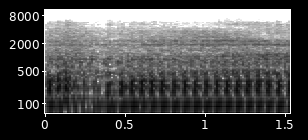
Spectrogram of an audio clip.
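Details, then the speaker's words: Suzuki DR-Z400 with stock Mikuni BSR36 carb gummed by old fuel and carbon, started hot on choke; lumpy single-cylinder idle pulsing, stumbling and wanting to die when throttle twisted: engine bogs and dies, carb cleaning needed. "it starts pretty wide you see i'm twisting the throttle and it's just it wants to die"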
